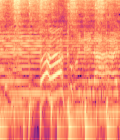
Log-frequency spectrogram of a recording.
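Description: Bhajan kirtan music: a hand drum beats several strokes a second under steady held tones, with a jingling rhythm in the highs. A short wavering melodic phrase, sung or played, comes about a second in.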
